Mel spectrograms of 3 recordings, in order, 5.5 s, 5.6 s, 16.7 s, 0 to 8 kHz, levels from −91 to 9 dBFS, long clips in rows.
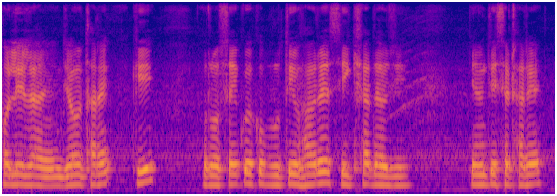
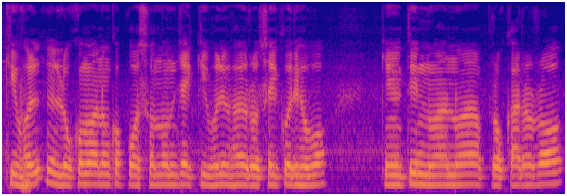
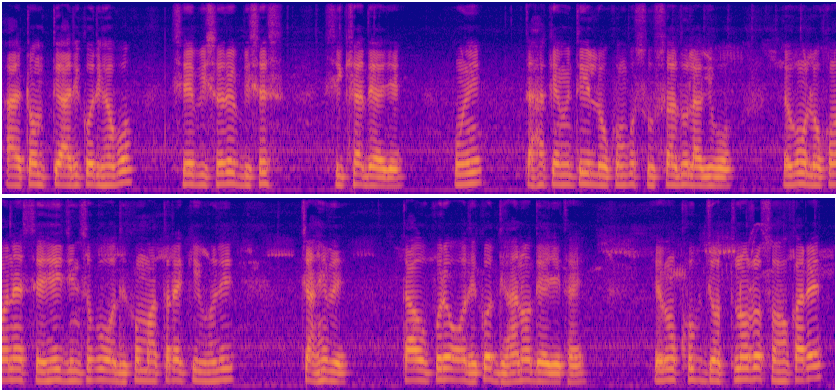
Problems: none marked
